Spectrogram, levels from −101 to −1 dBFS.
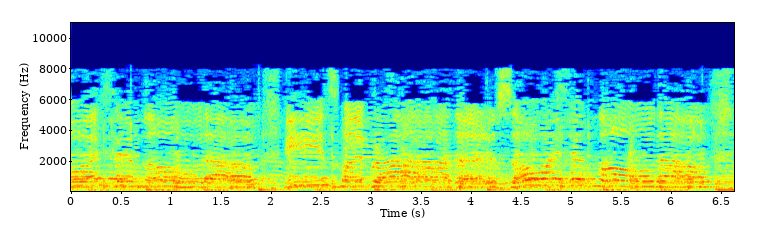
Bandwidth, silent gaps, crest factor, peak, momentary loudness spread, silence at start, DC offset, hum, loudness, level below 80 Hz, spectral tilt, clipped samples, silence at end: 8.4 kHz; none; 14 dB; -6 dBFS; 3 LU; 0 s; 0.2%; none; -20 LUFS; -52 dBFS; -5 dB/octave; under 0.1%; 0 s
